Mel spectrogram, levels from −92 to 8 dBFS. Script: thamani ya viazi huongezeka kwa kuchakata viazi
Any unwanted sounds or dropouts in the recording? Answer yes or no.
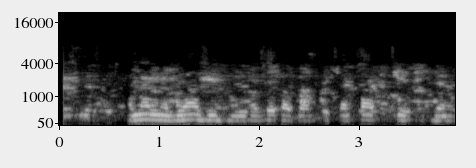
no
